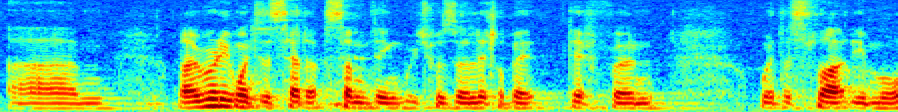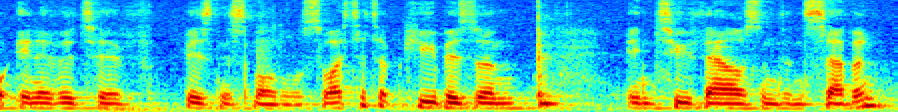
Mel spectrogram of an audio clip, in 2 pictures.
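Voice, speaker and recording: A man from Spain giving a prepared business talk to an audience, explaining his points in a measured, structured way. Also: mid-range voice, fairly even intonation, a little mellow, slight background noise. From northwest Spain. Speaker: law firm founder giving a talk.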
